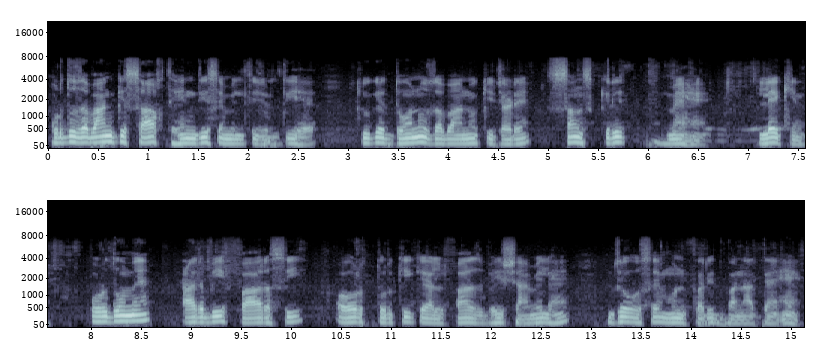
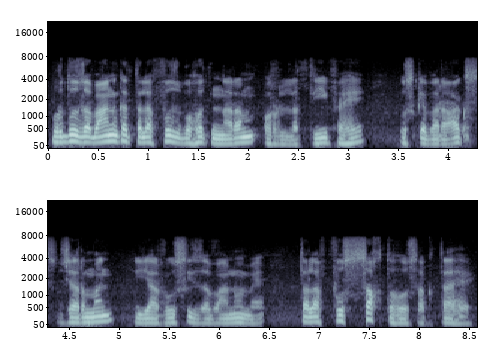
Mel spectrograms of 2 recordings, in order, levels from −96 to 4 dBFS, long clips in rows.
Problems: background sounds at intervals, background conversations at intervals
